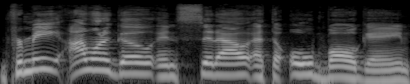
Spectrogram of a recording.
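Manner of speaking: ordinary talk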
